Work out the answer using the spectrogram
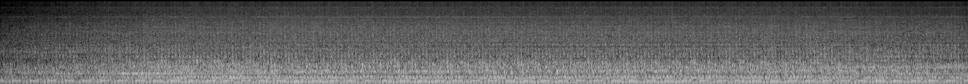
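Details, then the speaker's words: Mercedes Sprinter diesel idling with a steady low throb and a faint buzzy rattle like a small moped engine on top. It grows louder and quieter and cuts in and out; it began the night before and the source is not yet found. "d of noise it sounds like a small moped engine and sometimes it's a little louder sometimes it's a little quieter and at first I couldn't really figure out what the noise is coming from"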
